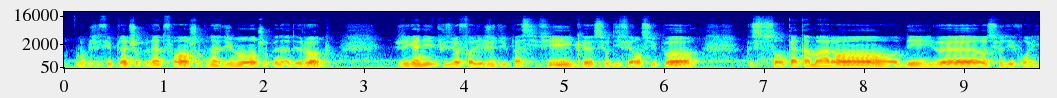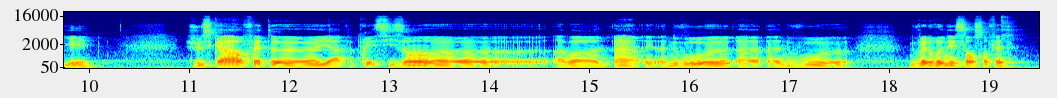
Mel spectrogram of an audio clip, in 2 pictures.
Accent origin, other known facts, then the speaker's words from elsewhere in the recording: French Polynesia; je suis né à Triti, j'ai grandi ici à Triti aussi.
